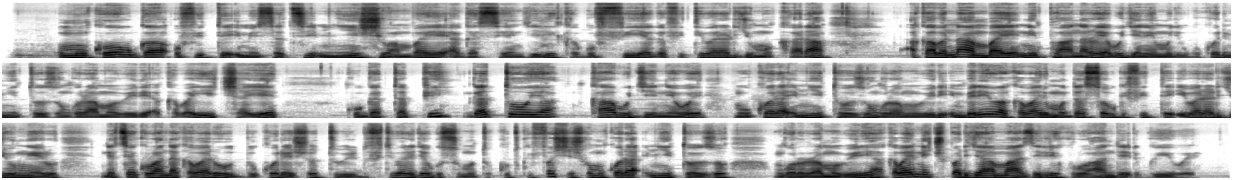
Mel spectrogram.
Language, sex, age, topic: Kinyarwanda, male, 18-24, health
